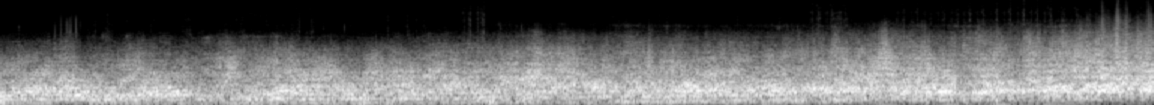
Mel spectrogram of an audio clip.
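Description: Jet engines roar loudly overhead with a steady, rumbling hiss.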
